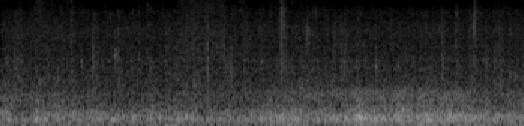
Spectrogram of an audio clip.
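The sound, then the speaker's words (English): An afternoon thunderstorm: steady, hissing rain pours throughout while deep thunder rumbles continuously underneath, full, with no voices. “The storms continued for most of the afternoon.”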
